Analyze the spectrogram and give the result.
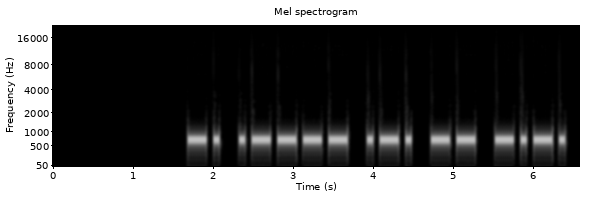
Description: Morse code, heard as a keyed tone, about 15 wpm, 700 Hz. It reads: N1RMC
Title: USA Call Signs - 5 Characters - Repeated 3x - 15wpm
